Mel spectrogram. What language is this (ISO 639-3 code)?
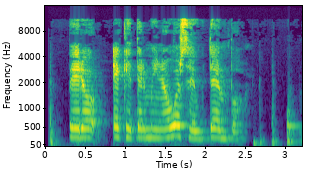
glg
